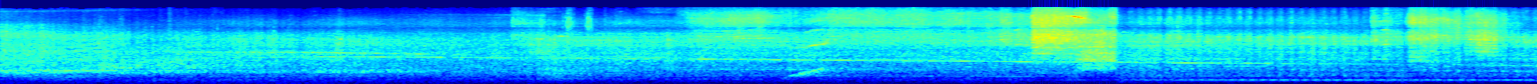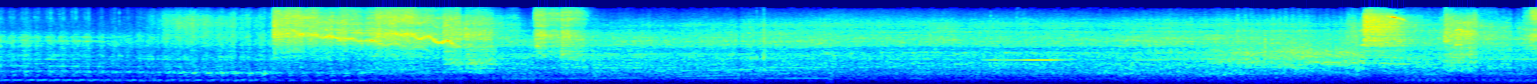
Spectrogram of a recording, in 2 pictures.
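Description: Norfolk Southern diesel locomotives passing close by at the head of a freight train: engines running with a low hum and wheels rolling on the rails. A thin squealing tone slides slowly down in pitch, and a few short loud bursts of noise break through.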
